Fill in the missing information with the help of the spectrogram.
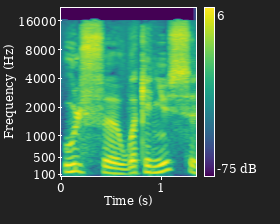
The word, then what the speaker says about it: Ulf Wakenius: Vous serez même en direct sur France Musique à 23h avec un camarade musicien qui vous accompagne depuis des années, Ulf Wakenius, c'est oui.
